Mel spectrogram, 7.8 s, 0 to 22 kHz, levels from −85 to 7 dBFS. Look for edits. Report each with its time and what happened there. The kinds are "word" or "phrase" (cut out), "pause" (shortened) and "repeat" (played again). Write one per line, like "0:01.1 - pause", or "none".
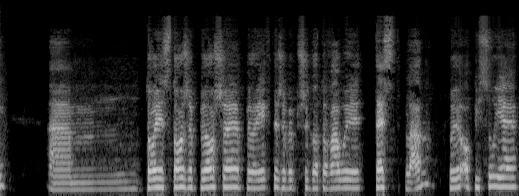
0:05.5 - pause
0:06.6 - pause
